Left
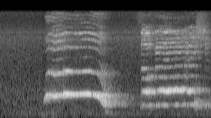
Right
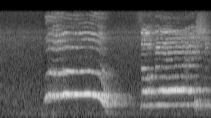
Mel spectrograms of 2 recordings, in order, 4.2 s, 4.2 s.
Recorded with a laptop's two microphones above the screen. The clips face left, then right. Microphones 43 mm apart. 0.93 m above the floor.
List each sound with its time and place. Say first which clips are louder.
0.9 s a shout: even; 30° left (ahead or behind), 0.9 m; by 4.1 s 15° left (ahead or behind), 1.6 m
